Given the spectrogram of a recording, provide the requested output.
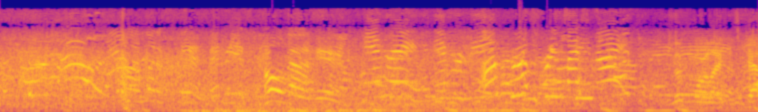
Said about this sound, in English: He pushes through a crowd and past bouncers into a club.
